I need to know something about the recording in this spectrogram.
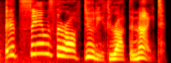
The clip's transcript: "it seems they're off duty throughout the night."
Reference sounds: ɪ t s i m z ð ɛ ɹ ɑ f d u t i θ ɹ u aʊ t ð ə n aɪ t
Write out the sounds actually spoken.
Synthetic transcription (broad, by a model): ɪ t s i m z ð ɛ ɹ ɑ f d u t i θ ɹ u aʊ t ð ə n aɪ t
